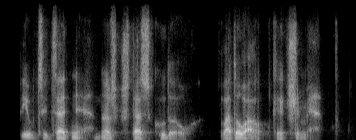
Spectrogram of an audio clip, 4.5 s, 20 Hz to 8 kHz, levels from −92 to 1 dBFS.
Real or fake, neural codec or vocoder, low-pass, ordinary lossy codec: fake; codec, 16 kHz, 0.8 kbps, ZipCodec; 7.2 kHz; Opus, 16 kbps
